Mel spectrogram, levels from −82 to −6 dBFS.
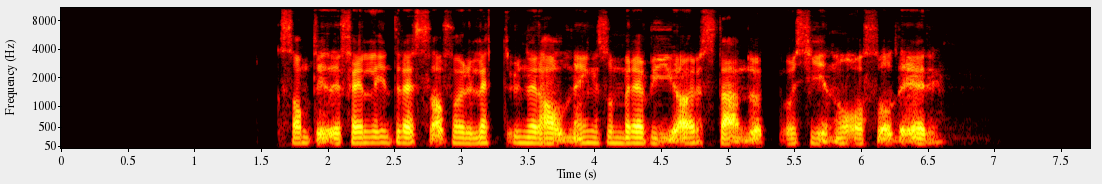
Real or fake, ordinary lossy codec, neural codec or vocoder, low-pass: fake; none; vocoder, 22.05 kHz, 80 mel bands, HiFi-GAN; none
